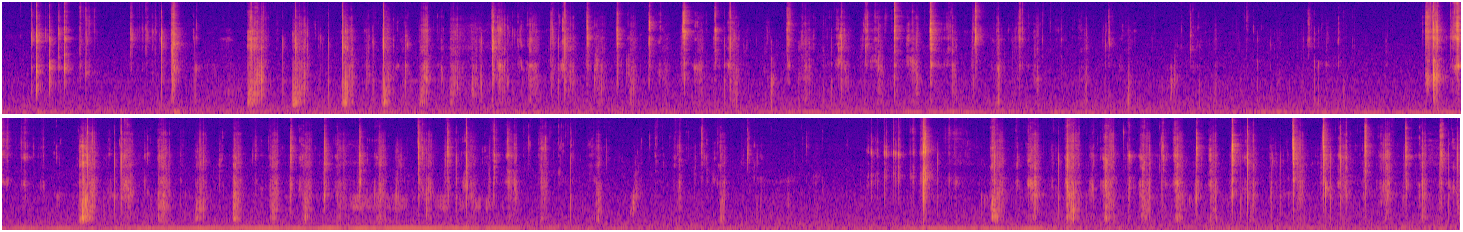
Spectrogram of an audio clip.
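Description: Crisp bites into unripe green mango and crunchy chewing close to the microphone. Fresh bites land about half a second in, at about fourteen seconds and at about twenty-three seconds, each followed by a run of crunching chews.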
